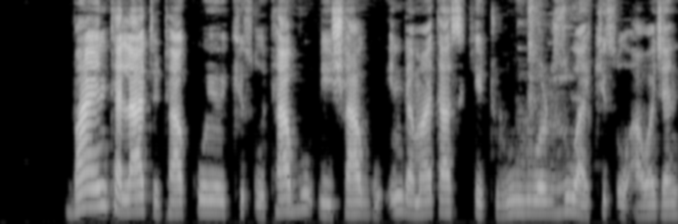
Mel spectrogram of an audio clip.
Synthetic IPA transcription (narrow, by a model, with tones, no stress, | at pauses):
baː˦jɐ˦ntɐ˨laː˦tu˨ta˦kʷoː˦joː˦kʲɪ˦sʼoː˨ta˦buː˦ɗe˨ʃaː˦ɡʷoː˨ʔɪ˦nda˨maː˦taː˦sʊ̥˦kʲeː˨tʊ˨ɽuː˦lʊ˦wɐ˦rzʊ˦waː˨kʲɪ˦sʼoː˨ʔa̰˨wɐ˦d͡ʒɛ˦n˦˨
